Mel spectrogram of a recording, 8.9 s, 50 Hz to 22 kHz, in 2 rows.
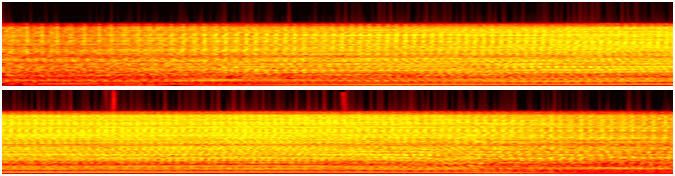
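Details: Rover 75 with 20K4F engine idling with a hard, steady knock at about 4 per second. Two metal debris pieces were found in cylinder 5, one trapped between a valve and its seat, left from an earlier camshaft job. Two valves replaced, seats restored.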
